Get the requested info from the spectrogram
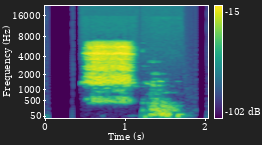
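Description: A person's sharp intake of breath about half a second in, followed by a short low rumbling sound.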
